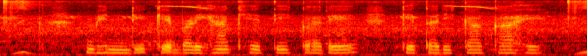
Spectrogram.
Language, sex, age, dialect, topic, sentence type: Chhattisgarhi, female, 18-24, Eastern, agriculture, question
